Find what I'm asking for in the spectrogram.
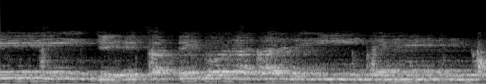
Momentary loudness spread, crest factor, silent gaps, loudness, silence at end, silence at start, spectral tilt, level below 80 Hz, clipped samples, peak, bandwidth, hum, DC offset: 3 LU; 10 dB; none; -18 LUFS; 0 s; 0 s; -8.5 dB/octave; -48 dBFS; under 0.1%; -6 dBFS; 4.9 kHz; none; 2%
